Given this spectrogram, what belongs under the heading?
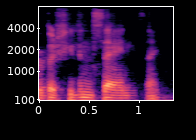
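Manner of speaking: ordinary delivery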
